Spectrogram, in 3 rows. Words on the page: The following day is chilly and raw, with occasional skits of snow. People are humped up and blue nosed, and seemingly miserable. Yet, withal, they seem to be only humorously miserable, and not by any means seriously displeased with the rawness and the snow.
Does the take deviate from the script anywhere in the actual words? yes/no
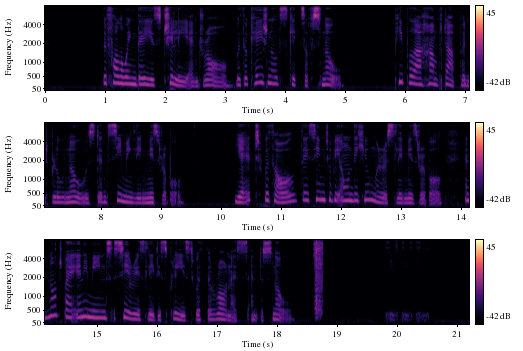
no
